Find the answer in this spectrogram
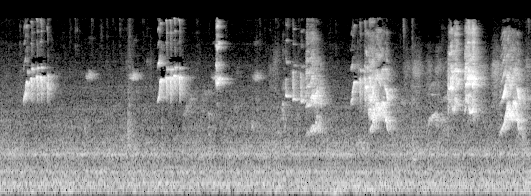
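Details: Hand-tame opaline rosy-faced lovebird chick, a young pet bird, calling in repeated bursts of high, thin, squeaky chirps, some short and sharp, others longer and rasping, growing busier and louder toward the end, against a soft steady indoor hum.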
